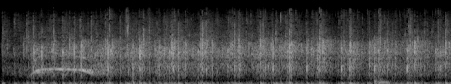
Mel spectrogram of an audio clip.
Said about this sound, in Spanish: Y además va a ser la primera vez, nuestro primer Fuera de Series Live, en el que habrá más mujeres que hombres aquí arriba. Eso merece un gran aplauso.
